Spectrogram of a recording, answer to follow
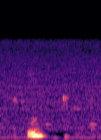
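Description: A man's voice says "okay" once, briefly; the rest is quiet room tone.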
